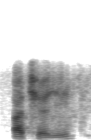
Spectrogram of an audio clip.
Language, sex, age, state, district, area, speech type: Punjabi, male, 30-45, Punjab, Barnala, rural, conversation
